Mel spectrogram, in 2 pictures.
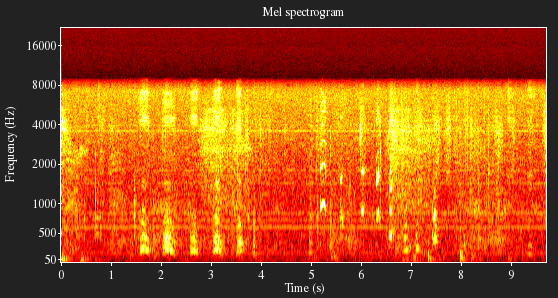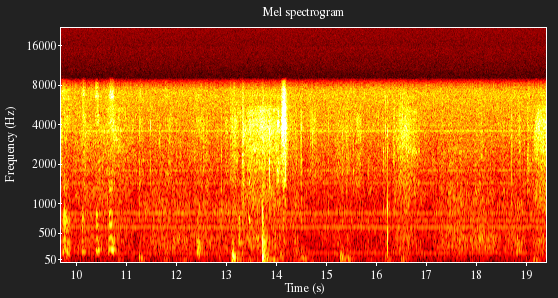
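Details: German Shepherd puppies of a litter nearly three weeks old, indoors at 4:30 am, just waking and beginning to play; short high whimpers and yips come in bursts, busiest in the first seven seconds, over a steady background hum.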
